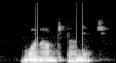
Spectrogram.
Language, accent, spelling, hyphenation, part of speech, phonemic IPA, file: English, Southern England, one-armed bandit, one-armed ban‧dit, noun, /ˌwʌnɑːmd ˈbændɪt/, LL-Q1860 (eng)-one-armed bandit.wav
- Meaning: A gaming machine having a long arm-like handle at one side that a player pulls down to make reels spin; the player wins money or tokens when certain combinations of symbols line up on these reels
